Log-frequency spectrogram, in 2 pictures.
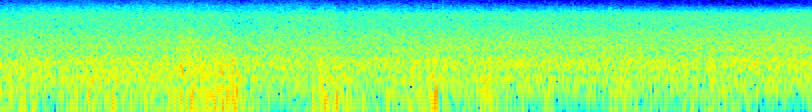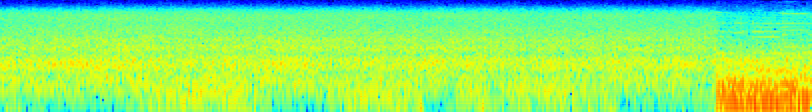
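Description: Ocean surf washing over rocks below, a steady hiss of waves, with wind buffeting the microphone in the first couple of seconds. Just before the end it cuts abruptly to louder road noise from inside a moving vehicle.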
